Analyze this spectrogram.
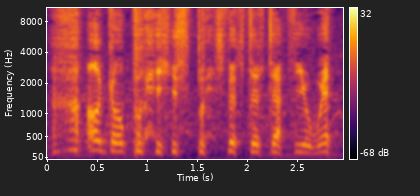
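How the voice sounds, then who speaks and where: Earnest older street peddler. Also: male voice, high-pitched, fairly even intonation, takes it slowly. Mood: frantic pleading. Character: kindly older male street peddler, pleading and stubborn. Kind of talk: dramatic radio drama acting.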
